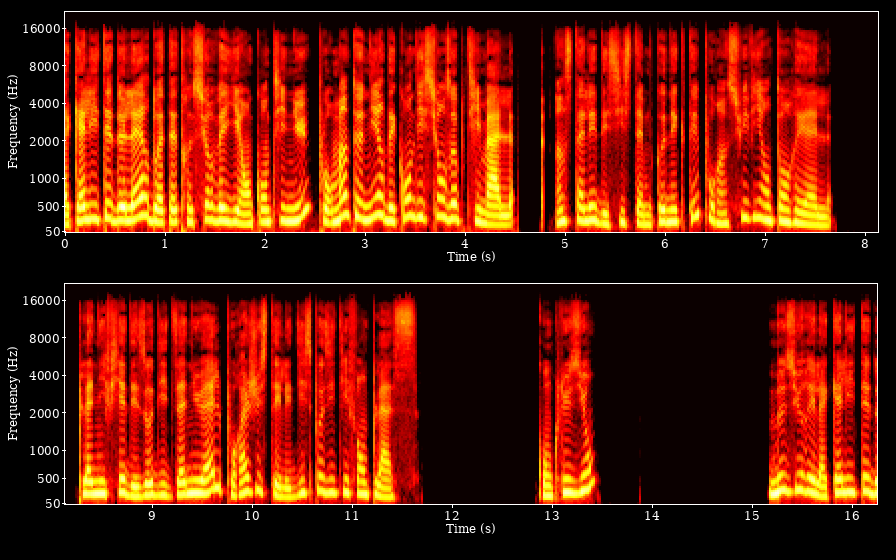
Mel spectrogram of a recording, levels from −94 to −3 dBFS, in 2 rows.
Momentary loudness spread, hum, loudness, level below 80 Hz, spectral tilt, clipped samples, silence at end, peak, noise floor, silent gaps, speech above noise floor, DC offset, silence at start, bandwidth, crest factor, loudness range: 8 LU; none; -18 LUFS; -56 dBFS; -5.5 dB/octave; under 0.1%; 0 s; -2 dBFS; under -90 dBFS; 4.78-4.83 s, 8.11-8.18 s, 11.87-11.94 s, 13.88-15.14 s; over 72 dB; under 0.1%; 0 s; 16 kHz; 18 dB; 7 LU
